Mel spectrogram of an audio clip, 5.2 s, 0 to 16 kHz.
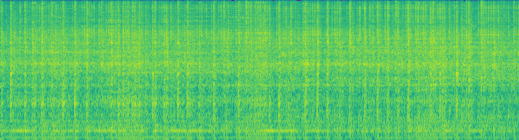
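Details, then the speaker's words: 1977 Motobécane M7 moped two-stroke at idle after full service, first start: buzzy idle with light irregular clatter from something tapping on the frame; not an engine fault. "Voilà, ça tape plus, mais je crois que j'ai un tournevis dans la poche. Et si je fais ça... Voilà, on a plus le bruit les amis."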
